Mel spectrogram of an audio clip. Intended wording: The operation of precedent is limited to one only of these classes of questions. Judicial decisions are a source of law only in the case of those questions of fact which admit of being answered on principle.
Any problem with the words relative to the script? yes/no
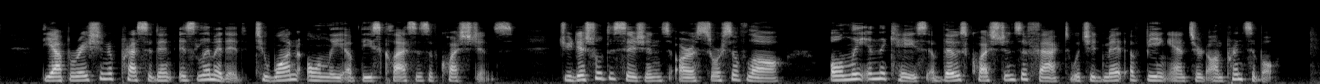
no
